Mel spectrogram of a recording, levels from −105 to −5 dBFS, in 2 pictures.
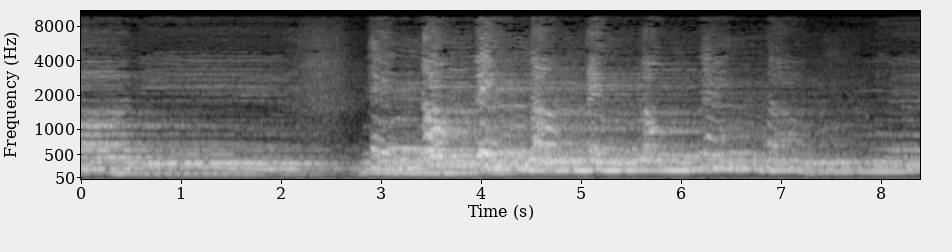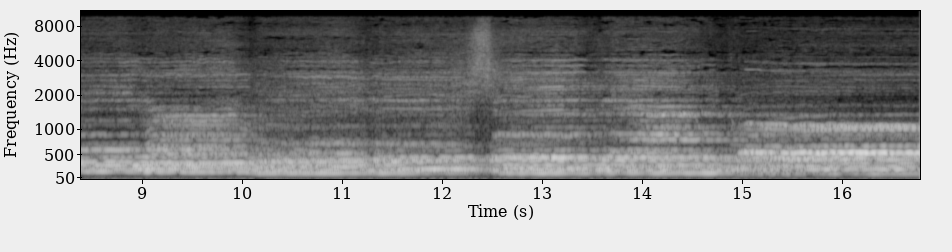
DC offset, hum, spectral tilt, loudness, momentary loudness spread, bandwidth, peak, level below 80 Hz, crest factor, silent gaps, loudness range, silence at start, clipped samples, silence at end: under 0.1%; none; -7 dB/octave; -28 LUFS; 10 LU; 10 kHz; -8 dBFS; -74 dBFS; 20 dB; none; 7 LU; 0 s; under 0.1%; 0 s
